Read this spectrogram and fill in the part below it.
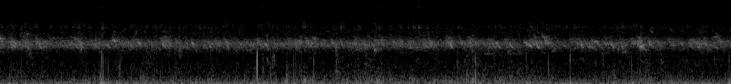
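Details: Closed-house flock of 7,000 broiler chickens, 12 days old and 423 grams, giving a constant chorus of thin high cheeps, with repeated light clicks and a low mechanical rumble.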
